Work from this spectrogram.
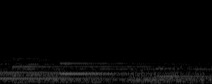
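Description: Steady rain falls in the Wuthering Waves video game, a constant soft hiss of drops on surfaces with a low ambient hum beneath, even and unbroken throughout.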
